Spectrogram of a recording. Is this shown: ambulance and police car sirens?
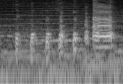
no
